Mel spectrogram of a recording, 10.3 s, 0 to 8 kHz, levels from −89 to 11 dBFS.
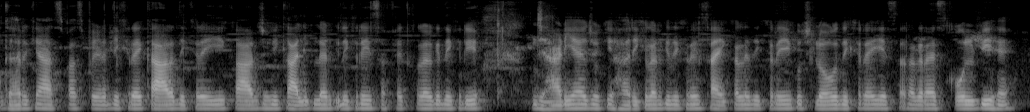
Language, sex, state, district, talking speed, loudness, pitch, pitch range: Hindi, male, Uttar Pradesh, Deoria, 290 wpm, -31 LUFS, 105 Hz, 105-110 Hz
